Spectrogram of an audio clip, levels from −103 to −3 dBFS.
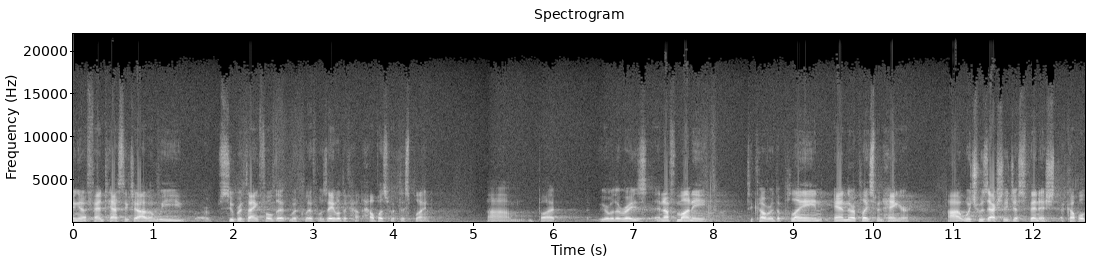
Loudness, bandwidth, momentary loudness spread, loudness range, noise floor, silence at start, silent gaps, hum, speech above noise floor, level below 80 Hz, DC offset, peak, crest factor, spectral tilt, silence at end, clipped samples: -18 LUFS; 18 kHz; 13 LU; 6 LU; -46 dBFS; 0 s; none; none; 29 dB; -62 dBFS; under 0.1%; 0 dBFS; 18 dB; -4 dB/octave; 0 s; under 0.1%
